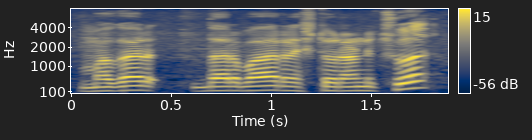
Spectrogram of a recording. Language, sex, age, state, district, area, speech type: Kashmiri, male, 18-30, Jammu and Kashmir, Shopian, rural, spontaneous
